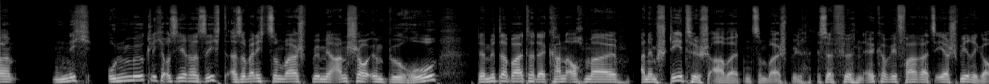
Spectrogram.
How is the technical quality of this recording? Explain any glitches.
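Nothing stood out as a technical problem on listening to this speech recording, so there are no glitches to explain.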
